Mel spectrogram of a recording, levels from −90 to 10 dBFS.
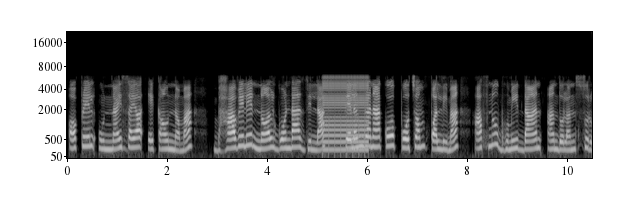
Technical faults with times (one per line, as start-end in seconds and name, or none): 0.00-10.52 MP2 compression
5.12-6.05 GSM phone buzz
